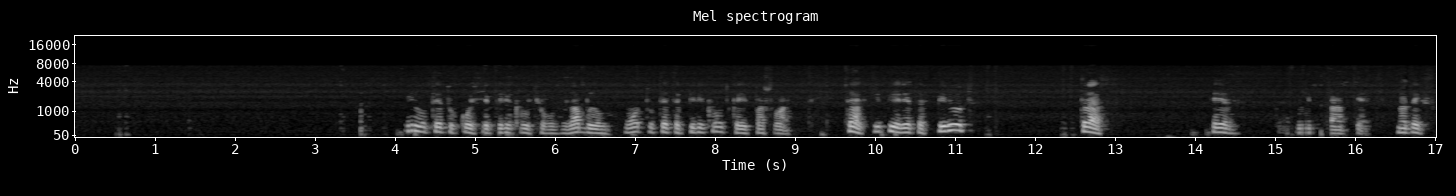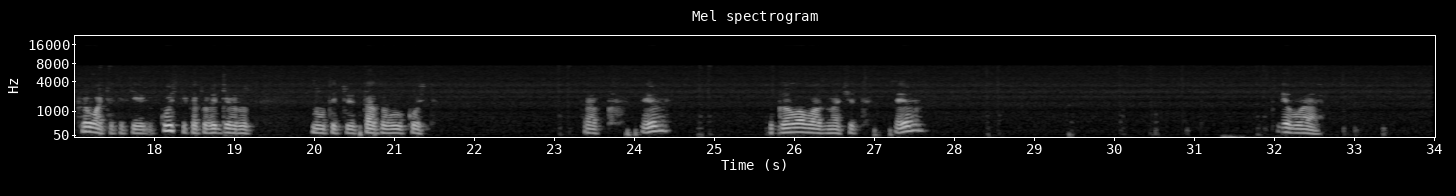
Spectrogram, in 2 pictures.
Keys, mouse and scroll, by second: 0.5 click, 1.4 middle click, 3.7 middle click, 3.9 r, 5.4 scroll up 1, 5.5 middle click, 6.7-7.0 scroll down 1, 7.0 middle click, 9.6 middle click, 10.1 r, 12.4 click, 13.9 r, 15.6 middle click, 17.3 click, 18.7 KP_3, 20.5 g, 23.9 r, 25.7 click, 27.0 r, 29.4 middle click, 29.4-30.0 scroll up 1, 31.8 middle click, 31.8 click, 32.9 KP_1, 33.9 r.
